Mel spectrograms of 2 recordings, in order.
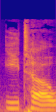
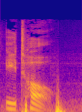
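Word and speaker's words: Ito (伊藤): The name is both written and pronounced differently to Ito, which has a short O sound meaning thread. So be sure clearly to pronounce the long O at the end, so it's Ito.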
